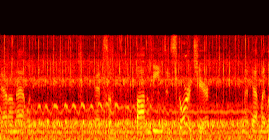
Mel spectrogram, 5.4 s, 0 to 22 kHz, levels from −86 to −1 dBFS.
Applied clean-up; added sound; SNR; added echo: none; Mechanisms; -2 dB; none.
